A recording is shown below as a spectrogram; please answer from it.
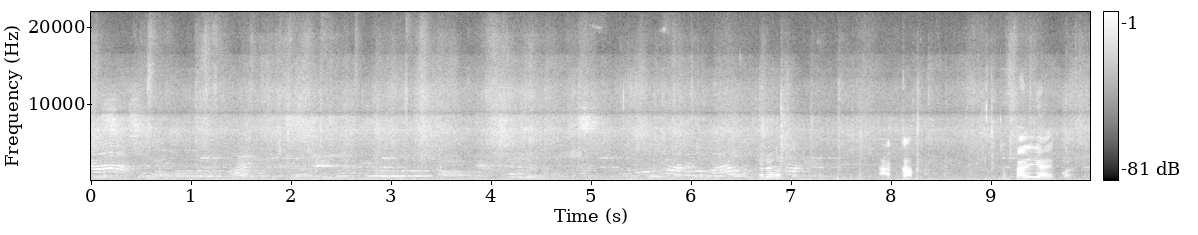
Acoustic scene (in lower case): crowded indoor space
